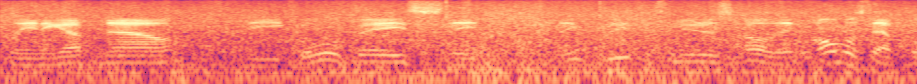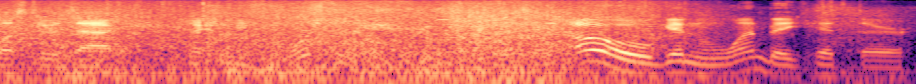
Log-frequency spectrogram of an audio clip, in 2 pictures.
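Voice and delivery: loud, driving esports commentary; live play-by-play. Real, not acted. Caster narrating the battle to viewers, loud driving call. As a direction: keep the energy up through the fight.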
